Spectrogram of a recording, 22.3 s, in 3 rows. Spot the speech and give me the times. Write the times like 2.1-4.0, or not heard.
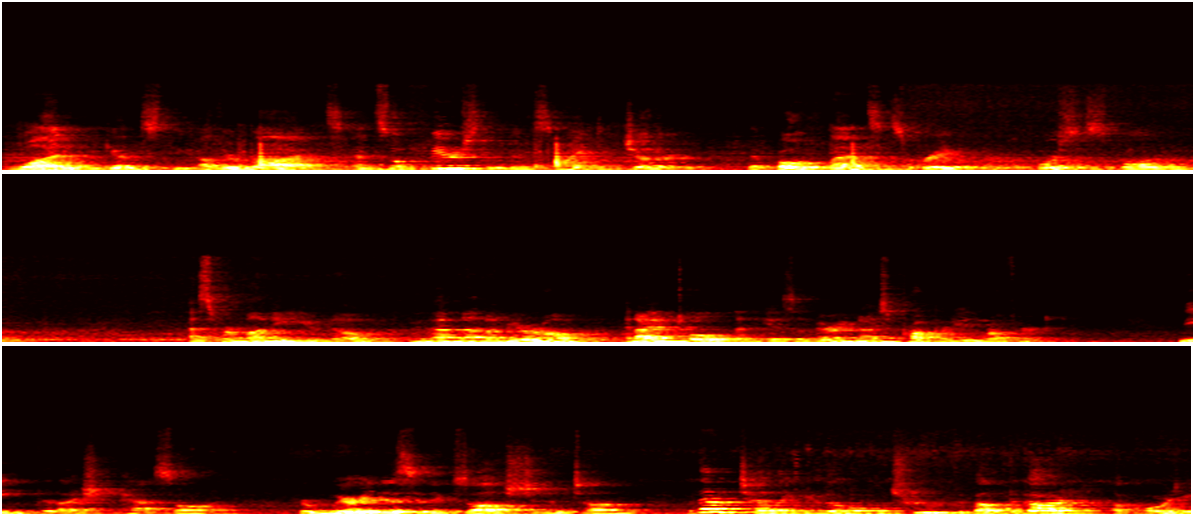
0.0-7.5, 8.6-14.1, 14.8-22.2.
